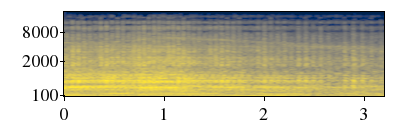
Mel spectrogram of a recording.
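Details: Cummins diesel idling with a rough, uneven knock three to four times a second under the clatter; owner unsure whether flex plate, rod knock or main bearings.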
